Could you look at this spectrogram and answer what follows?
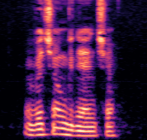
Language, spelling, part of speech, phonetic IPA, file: Polish, wyciągnięcie, noun, [ˌvɨt͡ɕɔ̃ŋʲɟˈɲɛ̇̃ɲt͡ɕɛ], LL-Q809 (pol)-wyciągnięcie.wav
